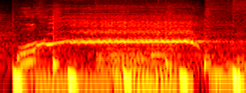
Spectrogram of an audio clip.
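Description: Live gospel band music with a steady kick drum and bass; after a brief dip, a long high note slides up and is held for about a second and a half.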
